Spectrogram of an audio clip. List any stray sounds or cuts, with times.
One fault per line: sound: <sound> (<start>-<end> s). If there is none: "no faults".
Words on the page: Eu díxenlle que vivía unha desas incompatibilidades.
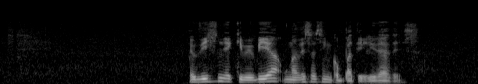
no faults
